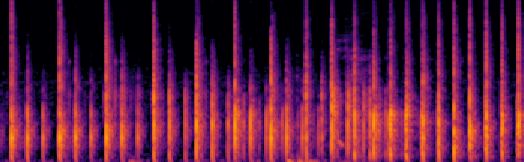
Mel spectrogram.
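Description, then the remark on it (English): Sharp hand claps ring out in a rapid stream, uneven at first and then settling into a quick, steady, accelerating rhythm of dozens of claps with no talking. “Clappity, clappity, clap, clap, clap. Yeah, I love it. Endless claps.”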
